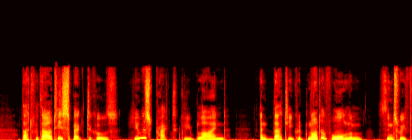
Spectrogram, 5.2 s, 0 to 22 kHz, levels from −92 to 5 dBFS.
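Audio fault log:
0.70–0.72 s: corrupt frame decoded. A brief chirp-like blip cuts into the speech for about 20 ms, peaking somewhere around -25 dBFS. Its length matches a single compressed frame that arrived with flipped bits and was decoded without being concealed. The damaged gain values and misread spectral codes put energy in the wrong frequency bands for that frame, so a short, unnatural burst replaces the speech before decoding returns to normal on the next frame.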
